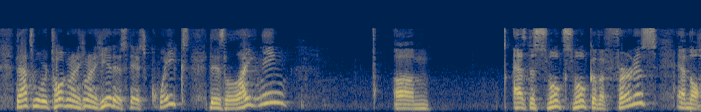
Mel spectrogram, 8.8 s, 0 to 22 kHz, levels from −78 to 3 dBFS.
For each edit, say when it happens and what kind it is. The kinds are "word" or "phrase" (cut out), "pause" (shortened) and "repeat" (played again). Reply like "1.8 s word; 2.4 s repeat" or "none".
1.0 s repeat; 1.6 s word; 4.8 s pause; 7.0 s repeat

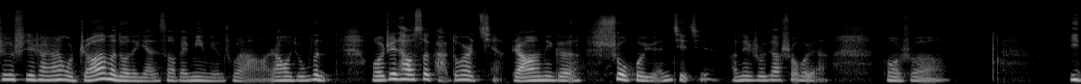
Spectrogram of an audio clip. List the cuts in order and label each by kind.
5.1 s pause; 5.9 s pause

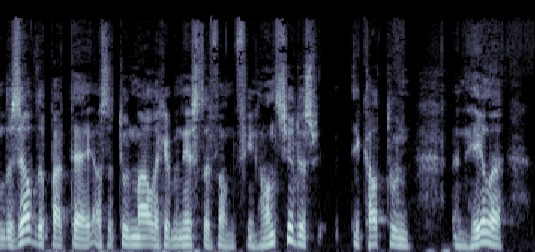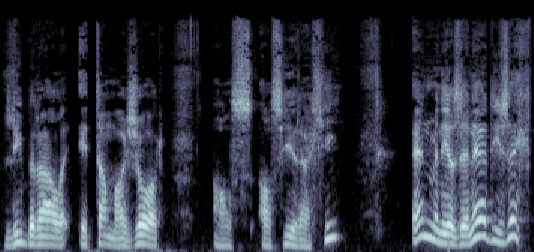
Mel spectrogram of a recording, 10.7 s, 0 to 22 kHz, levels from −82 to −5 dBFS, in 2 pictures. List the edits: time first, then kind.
none

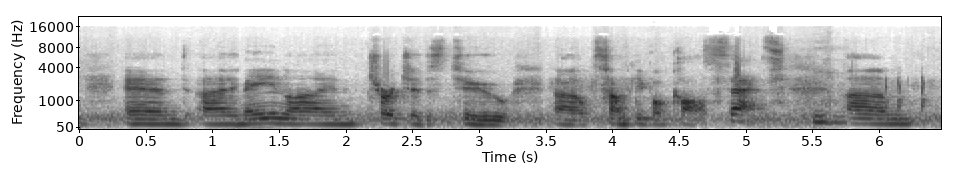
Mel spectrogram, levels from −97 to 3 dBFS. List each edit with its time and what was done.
1.2 s phrase; 2.1 s word; 3.8 s phrase

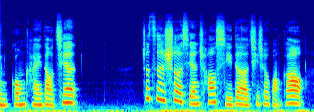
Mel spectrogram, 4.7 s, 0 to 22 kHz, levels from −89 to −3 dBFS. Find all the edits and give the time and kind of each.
none

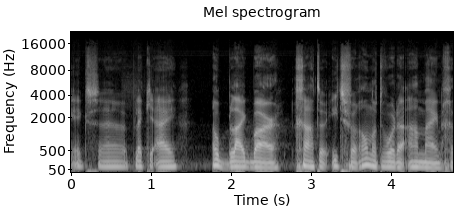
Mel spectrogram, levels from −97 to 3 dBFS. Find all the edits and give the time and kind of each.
1.4 s pause

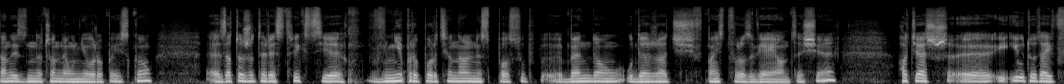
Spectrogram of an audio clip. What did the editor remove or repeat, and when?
none

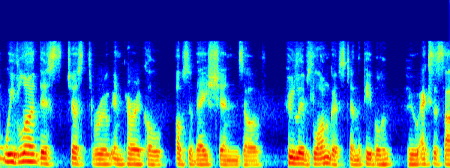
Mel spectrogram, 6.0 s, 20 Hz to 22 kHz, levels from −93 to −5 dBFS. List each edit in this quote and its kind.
2.3 s pause

